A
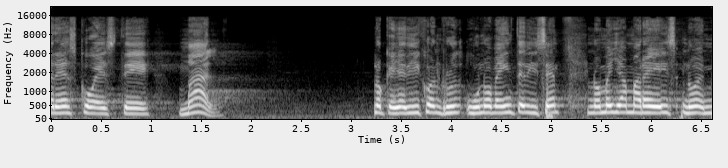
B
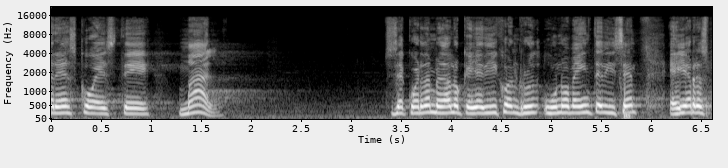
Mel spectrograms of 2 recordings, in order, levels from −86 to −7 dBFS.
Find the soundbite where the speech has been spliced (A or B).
A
